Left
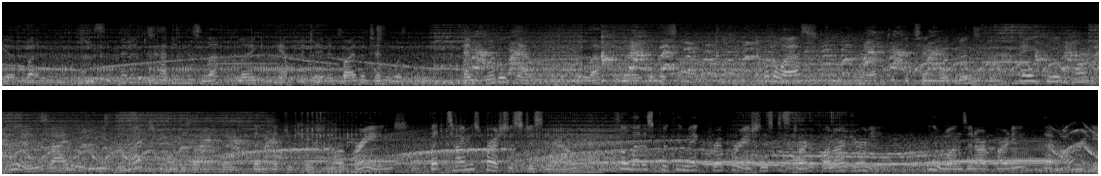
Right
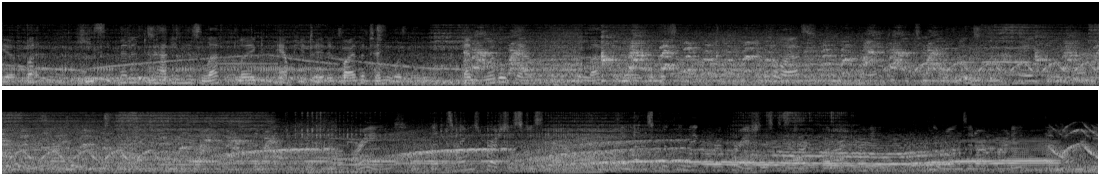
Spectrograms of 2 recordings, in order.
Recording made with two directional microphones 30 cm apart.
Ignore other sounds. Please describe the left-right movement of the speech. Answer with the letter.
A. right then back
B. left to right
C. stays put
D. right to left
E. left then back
D.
